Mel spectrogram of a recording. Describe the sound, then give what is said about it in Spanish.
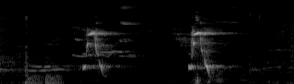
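A large magpie-jay (urraca) high in the trees at Los Planes de Renderos, Panchimalco, El Salvador, gives two loud, ringing calls about a second apart, each a bright harmonic note sliding downward, carrying clearly with no talking over them. “Ay, es que mira, estoy viendo ese pájaro grande que está ahí arriba. Mira qué bonito. Ay, escucha el canto que tiene.”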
